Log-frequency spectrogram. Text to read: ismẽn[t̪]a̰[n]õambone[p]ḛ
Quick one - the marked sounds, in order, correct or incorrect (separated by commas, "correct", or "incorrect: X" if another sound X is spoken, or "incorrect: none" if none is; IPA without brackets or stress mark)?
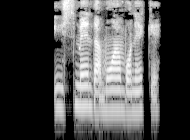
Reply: incorrect: d̪, incorrect: m, incorrect: k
